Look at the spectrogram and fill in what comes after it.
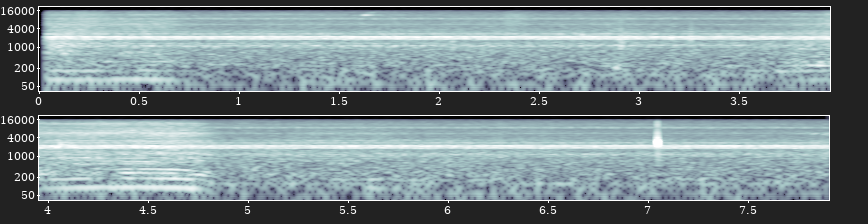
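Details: Ordinary snoring: quiet low snores over steady room hum, the clearest a short rattling snore midway.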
